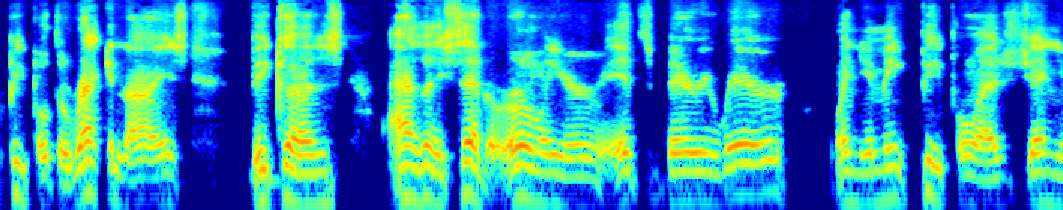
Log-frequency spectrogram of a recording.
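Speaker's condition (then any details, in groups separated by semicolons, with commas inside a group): Cerebral palsy; from birth, lack of oxygen after lung collapse, lifelong wheelchair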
